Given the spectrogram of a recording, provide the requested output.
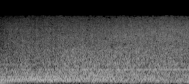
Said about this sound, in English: And beneath it all, the sea. Cruel, unyielding sea. Crammed with dark secrets that man on planet Earth has never fully understood. Quiet and calm now, with small white tufts of foam curling gently across the surface,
